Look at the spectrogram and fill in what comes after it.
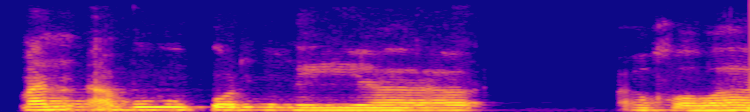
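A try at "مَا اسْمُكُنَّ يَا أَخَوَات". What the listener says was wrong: man abu kunna. Bukan abu kun ya. Abu kunna ya akhwatu. Kunna nggak boleh dibaca kun. Abu kunna. Kalau kum laki-laki ya kum. Kalau kunna harus diharokati. Abu kunna ya akhwatu.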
